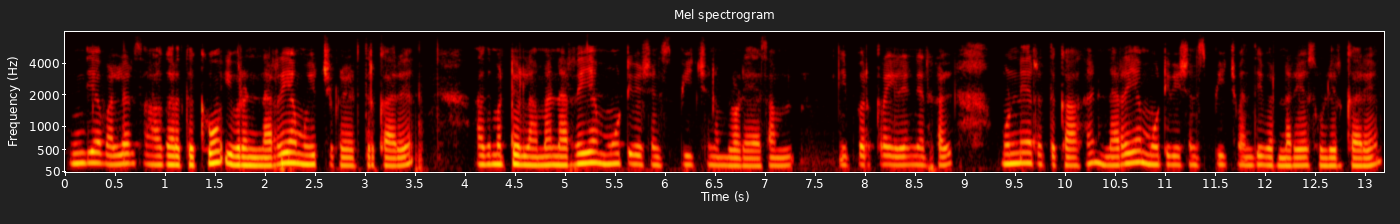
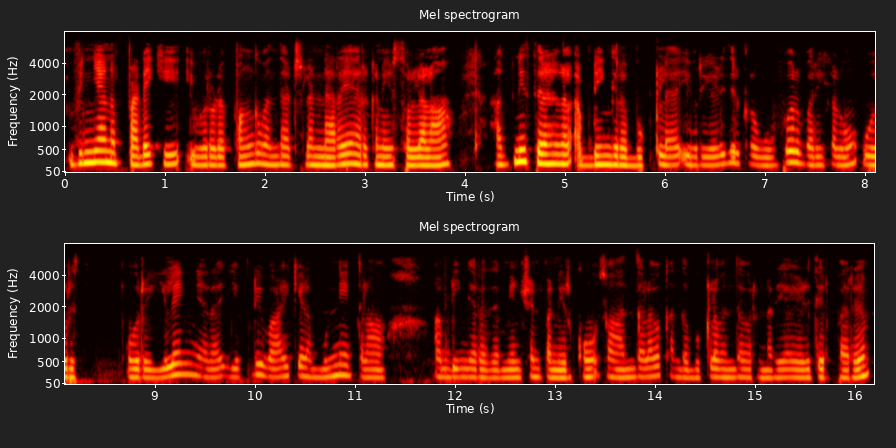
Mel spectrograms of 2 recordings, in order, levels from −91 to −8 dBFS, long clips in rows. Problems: low volume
